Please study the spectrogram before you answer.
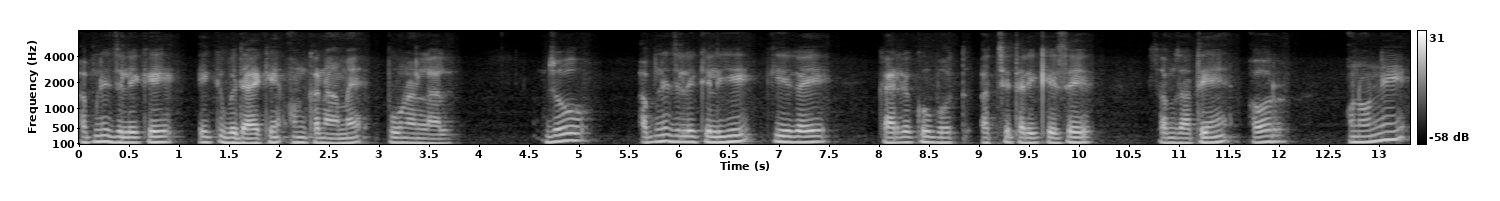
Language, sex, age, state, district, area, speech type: Hindi, male, 45-60, Rajasthan, Jodhpur, urban, spontaneous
